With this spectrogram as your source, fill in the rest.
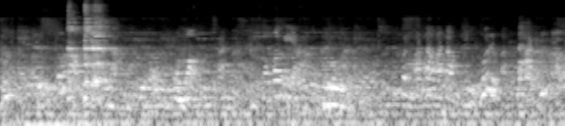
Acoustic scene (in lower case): cafe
